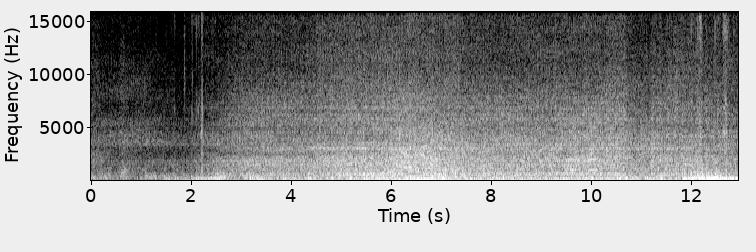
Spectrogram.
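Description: Motorcycle riding along a road, its engine running under a steady rush of wind on the microphone, growing louder through the first half.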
